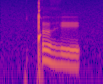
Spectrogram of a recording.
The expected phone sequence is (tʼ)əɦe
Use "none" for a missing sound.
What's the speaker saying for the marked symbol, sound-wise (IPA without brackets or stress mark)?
ǃ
